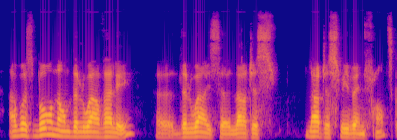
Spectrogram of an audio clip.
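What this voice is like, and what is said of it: French accent. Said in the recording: “speak with a French accent ... by uh, your accent, you were born in France”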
